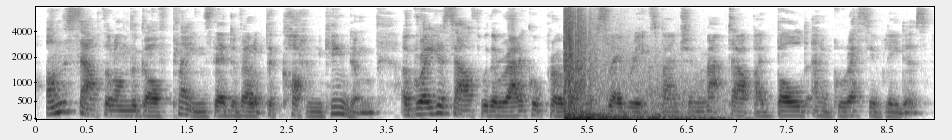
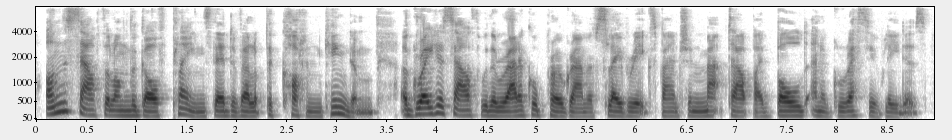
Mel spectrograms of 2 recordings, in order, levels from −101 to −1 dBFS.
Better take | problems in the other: second | background sound (Explosion); 4 dB above the speech // room echo; dies away in 0.2 s

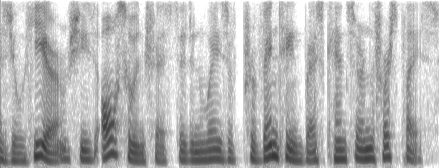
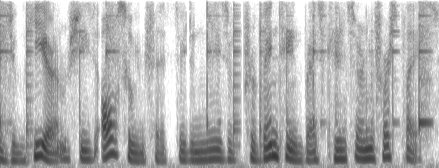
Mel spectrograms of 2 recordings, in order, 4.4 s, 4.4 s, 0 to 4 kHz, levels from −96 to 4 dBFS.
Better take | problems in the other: first | noise reduction (neural diffusion model UNIVERSE++)

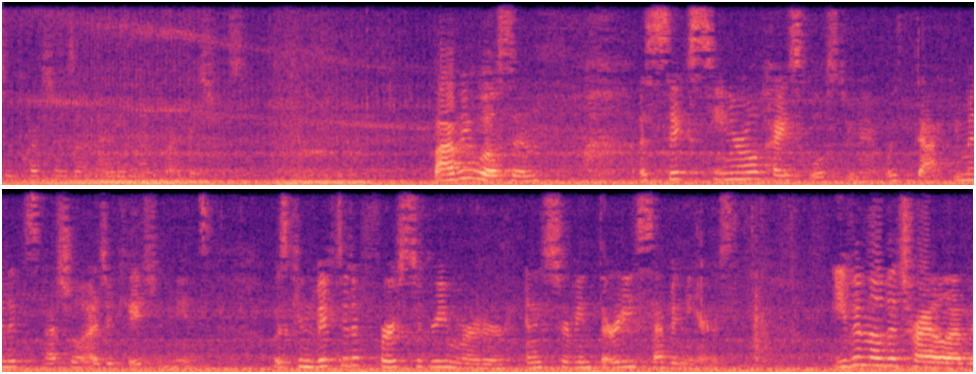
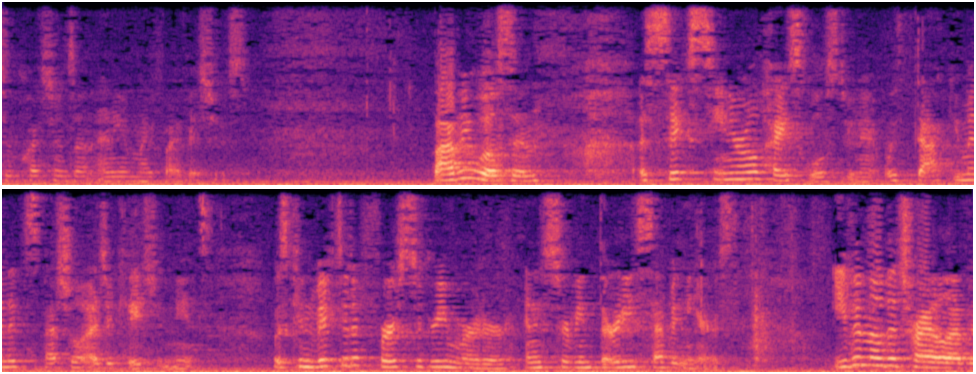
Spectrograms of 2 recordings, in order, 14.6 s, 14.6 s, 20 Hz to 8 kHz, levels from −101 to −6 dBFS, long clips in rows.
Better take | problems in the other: second | background sound (Accelerating, revving, vroom); 4 dB below the speech

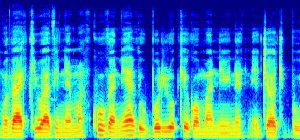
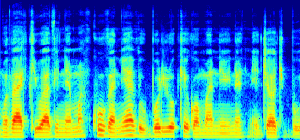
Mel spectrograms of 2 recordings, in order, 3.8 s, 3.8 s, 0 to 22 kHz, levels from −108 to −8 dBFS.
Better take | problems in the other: second | noise reduction (neural mask model DeepFilterNet 3)

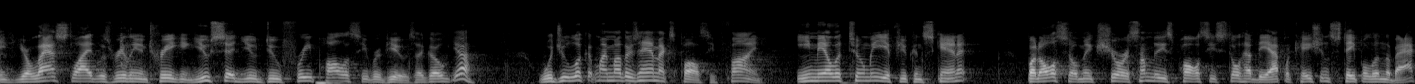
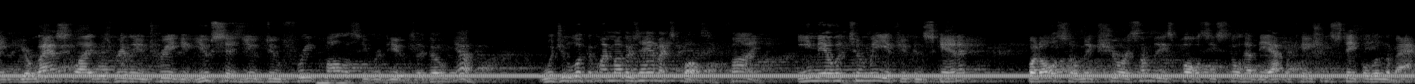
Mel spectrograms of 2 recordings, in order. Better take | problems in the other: first | background sound (Telephone); 2 dB above the speech // room echo; dies away in 2.2 s

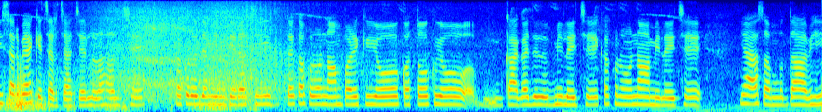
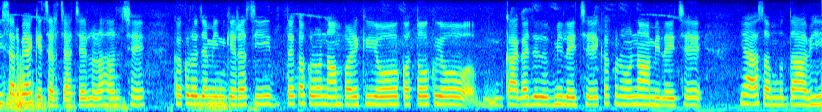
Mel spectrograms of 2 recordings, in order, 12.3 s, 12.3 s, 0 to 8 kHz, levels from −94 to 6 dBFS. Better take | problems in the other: second | background sound (Train); 14 dB below the speech

